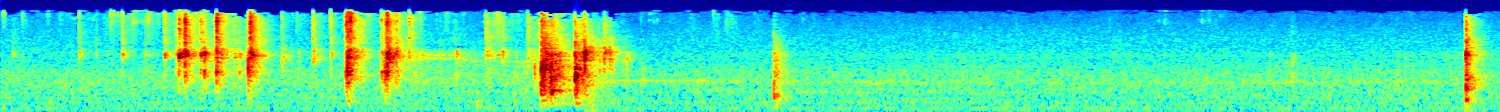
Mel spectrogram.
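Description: Kitchen clatter from a knife and an aluminium foil pan being handled as sauced ribs are cut: a run of sharp clinks and crinkles in the first three seconds, then a lone click near the end, over a steady low hum.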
